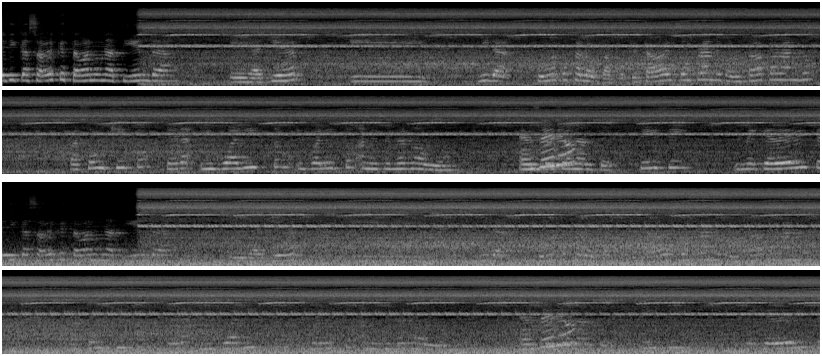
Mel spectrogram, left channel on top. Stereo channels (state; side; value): noise; right; rumble, 6 dB below the sound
